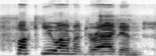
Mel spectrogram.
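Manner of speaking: plain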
